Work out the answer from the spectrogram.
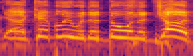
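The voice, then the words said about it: Put-on New York Yankee accent. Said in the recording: “Anybody do a Yankee accent?”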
